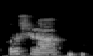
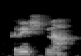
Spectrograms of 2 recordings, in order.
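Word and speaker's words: कृष्ण: about this whole world who doesn't know how to pronounce krishna they in english some people are writing those who don't know are writing krishna like this and they pronounce like krishna absolutely wrong krishna it's wrong in sanskrit when you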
